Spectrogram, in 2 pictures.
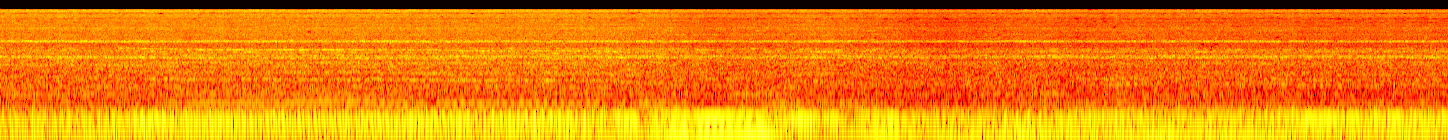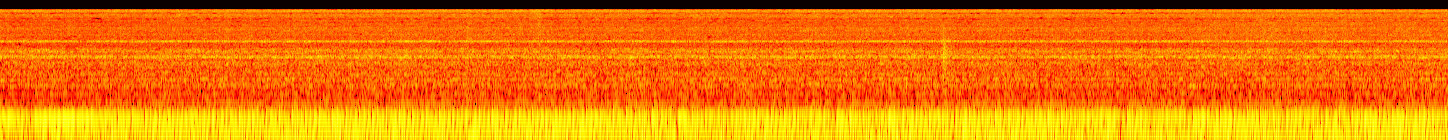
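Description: Fourth-generation Chevrolet Camaro engine idling through a quad-tip exhaust, the car just started after sitting for three months. The idle note wavers briefly about seven seconds in, then settles into a steady run.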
